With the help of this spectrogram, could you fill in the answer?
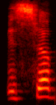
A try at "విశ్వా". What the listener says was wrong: విశ్వా ఆ విశ్వా దీర్ఘం చెప్పాలి ఇదొక్కటి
